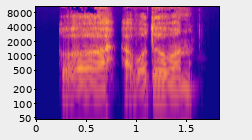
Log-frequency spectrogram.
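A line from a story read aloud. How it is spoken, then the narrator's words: Deep bass voice. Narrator (Russian): пробасил маг земли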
